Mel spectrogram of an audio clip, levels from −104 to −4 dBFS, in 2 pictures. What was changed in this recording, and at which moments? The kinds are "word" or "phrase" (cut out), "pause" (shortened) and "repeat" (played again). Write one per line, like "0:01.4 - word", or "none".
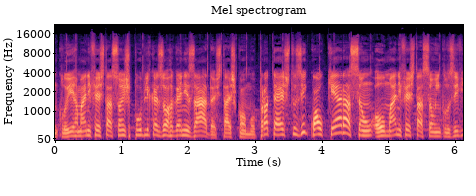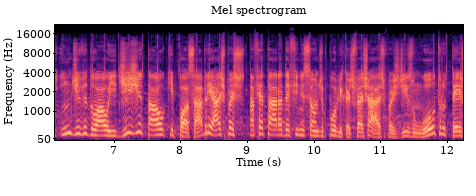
0:03.8 - phrase
0:10.2 - word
